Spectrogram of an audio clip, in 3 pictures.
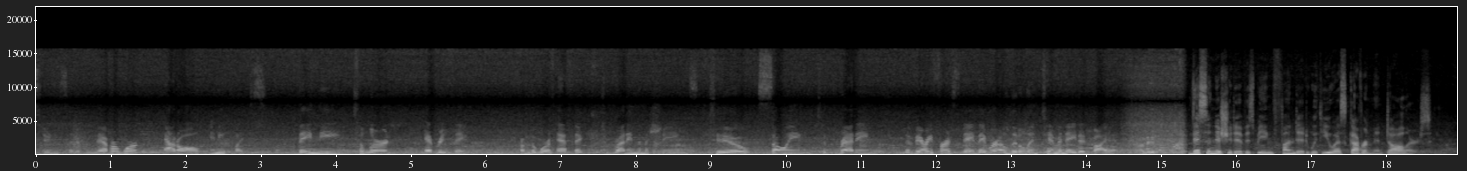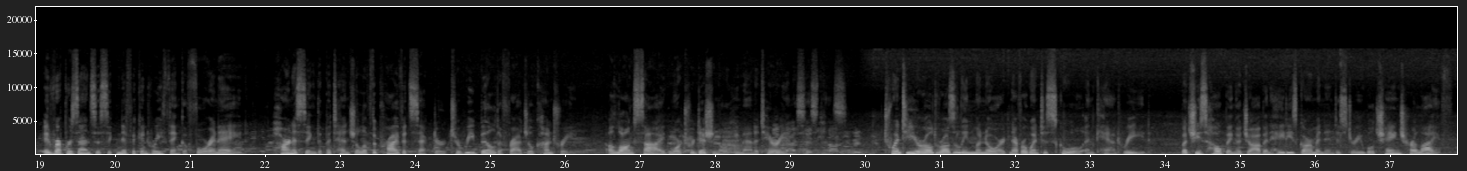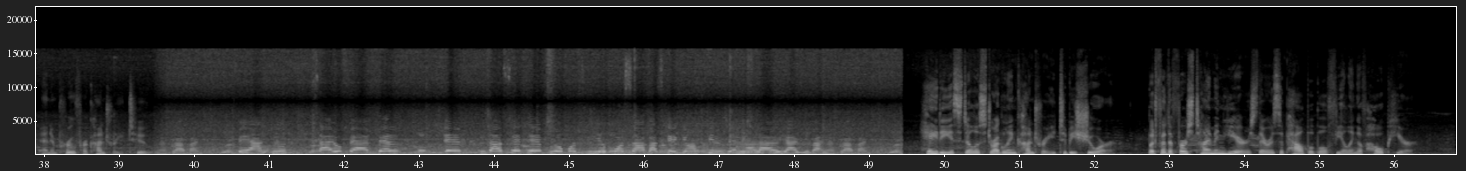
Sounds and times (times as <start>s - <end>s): Speech: 0.0s - 2.9s, 6.5s - 49.1s, 49.8s - 56.3s.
